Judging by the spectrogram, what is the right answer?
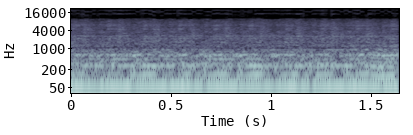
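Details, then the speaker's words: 1966 Mustang after rear half-shaft bearing replacement, differential service and rear disc brake conversion, in drive: smooth, even low hum with no clunk, whine, knock or vibration; the rear end now sounds normal. "well this is a success the international works really nice and quiet no more noise no more vibration everything is super nice feeling really easy"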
